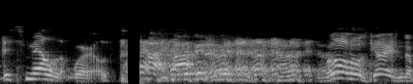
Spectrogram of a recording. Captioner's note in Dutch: lachend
